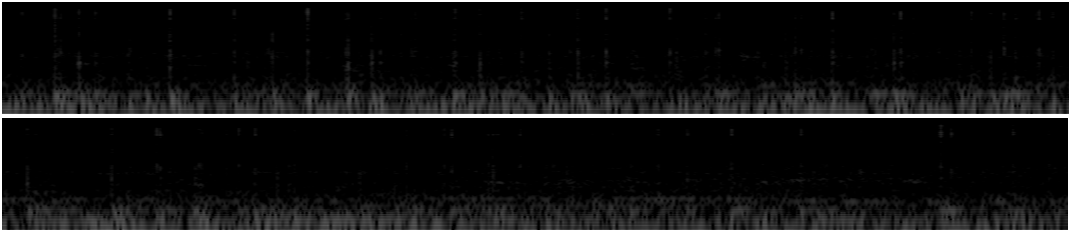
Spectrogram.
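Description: Long acrylic nails on both hands scratch and tap the glossy printed paper cover of a travel brochure or magazine lying flat on a wooden surface. A quiet, steady patter of rapid, bright clicks and scratches runs throughout over a low, constant rumble.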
